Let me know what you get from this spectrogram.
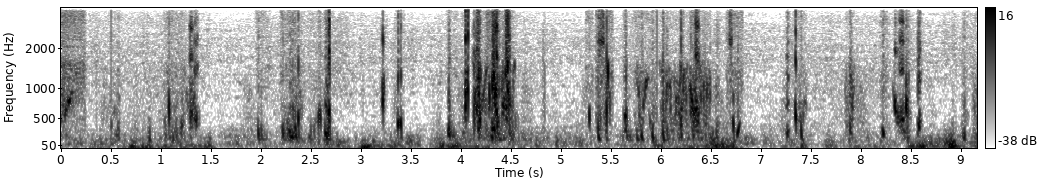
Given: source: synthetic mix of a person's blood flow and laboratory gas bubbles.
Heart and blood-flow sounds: Doppler ultrasound of blood flow; subclavian vein
0.00-0.24 s: bubbles
0.49-0.60 s: bubbles
1.01-1.38 s: bubbles
1.94-2.10 s: bubbles
2.18-2.73 s: bubbles
3.18-3.26 s: bubbles
3.32-3.44 s: bubbles
3.84-4.07 s: bubbles
4.12-4.58 s: bubbles
5.24-5.52 s: bubbles
5.60-6.49 s: bubbles
6.54-6.59 s: bubbles
6.64-6.81 s: bubbles
7.24-7.46 s: bubbles
7.83-7.94 s: bubbles
8.18-8.27 s: bubbles
8.31-8.51 s: bubbles
8.55-8.62 s: bubbles
9.00-9.08 s: bubbles
9.10-9.17 s: bubbles
From the record:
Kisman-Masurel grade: 243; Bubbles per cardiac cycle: several, 3 to 8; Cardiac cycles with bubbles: 100%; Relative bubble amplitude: loud (0.450 to 0.775); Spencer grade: 3 (all of the cardiac periods contain showers or single bubble signals, but not dominating or overriding the cardiac motion signals); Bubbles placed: anywhere in the cardiac cycle

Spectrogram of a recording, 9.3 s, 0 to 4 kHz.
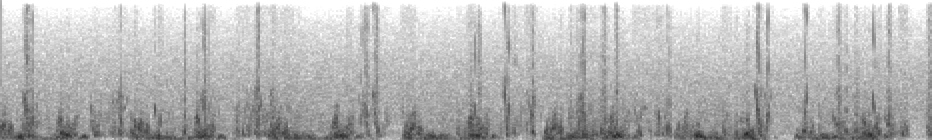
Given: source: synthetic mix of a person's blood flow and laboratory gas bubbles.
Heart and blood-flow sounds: Doppler ultrasound of blood flow; precordium
0.00-0.06 s: bubbles
0.20-0.39 s: bubbles
0.88-1.39 s: bubbles
1.51-1.63 s: bubbles
1.81-1.90 s: bubbles
1.98-2.19 s: bubbles
2.31-3.01 s: bubbles
3.44-3.91 s: bubbles
3.99-4.16 s: bubbles
4.54-4.85 s: bubbles
4.97-5.44 s: bubbles
5.51-5.63 s: bubbles
5.66-6.26 s: bubbles
6.30-6.73 s: bubbles
7.20-7.38 s: bubbles
7.51-7.73 s: bubbles
8.00-8.09 s: bubbles
8.17-8.24 s: bubbles
8.30-8.80 s: bubbles
8.83-9.10 s: bubbles
9.25-9.33 s: bubbles
From the record:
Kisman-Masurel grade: 242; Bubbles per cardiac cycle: several, 3 to 8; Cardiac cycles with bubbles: 100%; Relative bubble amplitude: moderate (0.250 to 0.450); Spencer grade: 3 (all of the cardiac periods contain showers or single bubble signals, but not dominating or overriding the cardiac motion signals); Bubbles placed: anywhere in the cardiac cycle

